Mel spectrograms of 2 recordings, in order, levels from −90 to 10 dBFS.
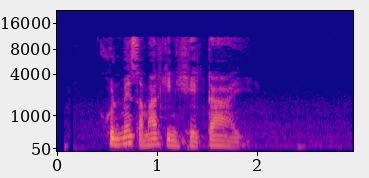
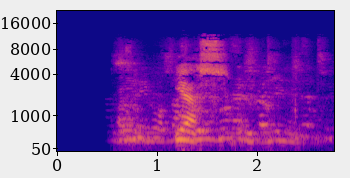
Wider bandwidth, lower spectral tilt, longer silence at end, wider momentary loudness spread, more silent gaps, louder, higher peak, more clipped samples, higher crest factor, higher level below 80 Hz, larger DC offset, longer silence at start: about the same, 11.5 kHz vs 12.5 kHz; first, -4.5 dB/octave vs -1.5 dB/octave; first, 1.1 s vs 0 s; second, 13 LU vs 20 LU; neither; second, -27 LUFS vs -23 LUFS; about the same, -8 dBFS vs -6 dBFS; neither; about the same, 22 dB vs 22 dB; first, -62 dBFS vs -68 dBFS; neither; about the same, 0.45 s vs 0.55 s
